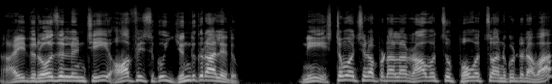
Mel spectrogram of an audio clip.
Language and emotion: Telugu, angry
